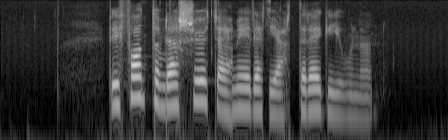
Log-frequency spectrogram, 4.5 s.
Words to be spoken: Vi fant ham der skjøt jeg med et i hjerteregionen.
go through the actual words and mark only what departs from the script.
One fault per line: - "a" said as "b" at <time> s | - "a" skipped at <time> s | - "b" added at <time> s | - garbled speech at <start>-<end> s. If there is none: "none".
none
